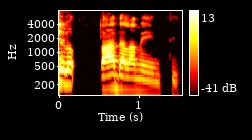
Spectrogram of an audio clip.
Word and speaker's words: Angelo Badalamenti: Angelo Badalamenti.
